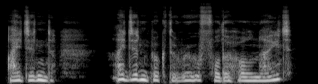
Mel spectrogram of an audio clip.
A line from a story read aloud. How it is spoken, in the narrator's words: Deborah gasps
